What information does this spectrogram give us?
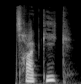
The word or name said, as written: tragik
